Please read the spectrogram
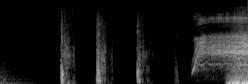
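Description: Cartoon footstep sound effects: four light, short steps about 0.4 s apart, the last one faintest.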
